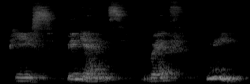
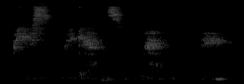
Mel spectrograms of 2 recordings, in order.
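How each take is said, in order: First: It is spoken in a full normal voice. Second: It is spoken in a whisper.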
